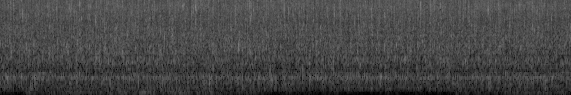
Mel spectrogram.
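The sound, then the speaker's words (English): A little brook babbles steadily, a continuous bright rush and trickle of flowing water with no pauses, heard on its own without any voices. “There's a little brook thing just here. Now that is a lovely sound.”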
